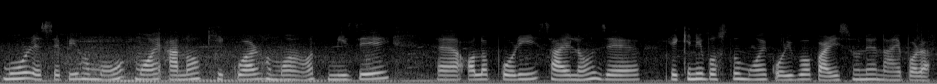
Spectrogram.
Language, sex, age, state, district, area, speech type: Assamese, female, 45-60, Assam, Dibrugarh, rural, spontaneous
